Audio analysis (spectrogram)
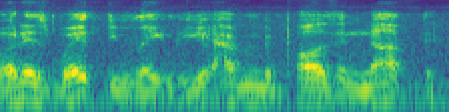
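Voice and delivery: normal talking voice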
